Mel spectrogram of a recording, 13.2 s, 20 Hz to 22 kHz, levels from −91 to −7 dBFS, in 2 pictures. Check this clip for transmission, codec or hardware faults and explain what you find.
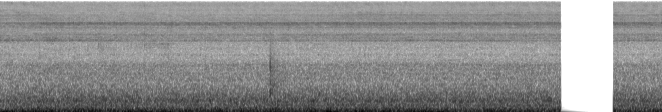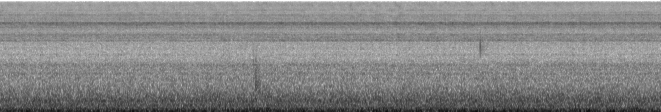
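One fault is present. From 5.61 to 6.14 s an audio dropout to silence cuts out about 0.53 s, likely from lost input while recording continued. The gap is silent with no room tone, unlike a pause or gate.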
